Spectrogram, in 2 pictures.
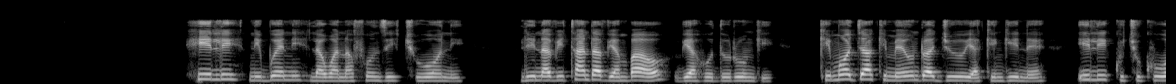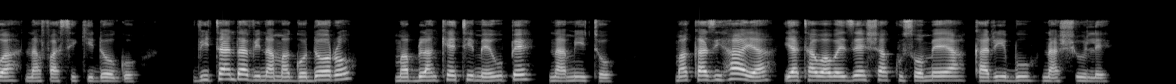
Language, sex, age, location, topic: Swahili, female, 50+, Nairobi, education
